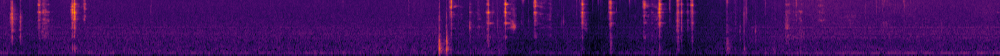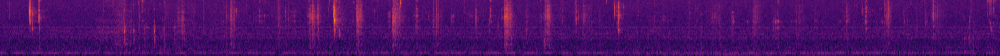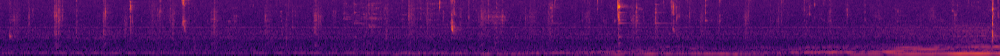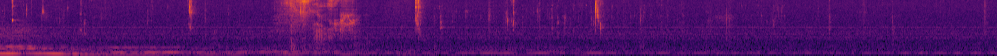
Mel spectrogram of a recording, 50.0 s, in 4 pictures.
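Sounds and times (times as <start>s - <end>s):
chewing crunchy cucumber: 14.2s - 48.8s.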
